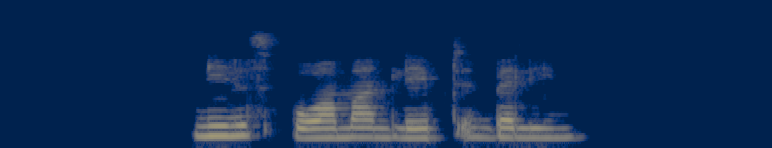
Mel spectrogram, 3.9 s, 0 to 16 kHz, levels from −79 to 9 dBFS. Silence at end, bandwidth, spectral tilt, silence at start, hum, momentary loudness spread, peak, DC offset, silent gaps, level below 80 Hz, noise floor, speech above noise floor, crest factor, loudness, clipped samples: 1 s; 7.8 kHz; -6.5 dB/octave; 0.95 s; none; 13 LU; -16 dBFS; under 0.1%; none; -78 dBFS; under -90 dBFS; over 60 dB; 18 dB; -31 LUFS; under 0.1%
